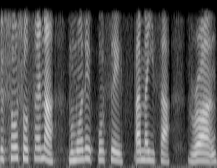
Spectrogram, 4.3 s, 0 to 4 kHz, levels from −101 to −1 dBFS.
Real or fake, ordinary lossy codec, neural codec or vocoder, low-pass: fake; none; codec, 16 kHz in and 24 kHz out, 0.4 kbps, LongCat-Audio-Codec, two codebook decoder; 3.6 kHz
